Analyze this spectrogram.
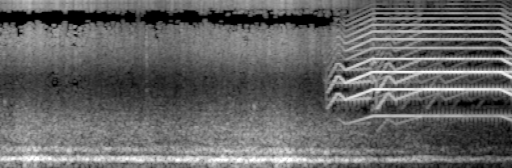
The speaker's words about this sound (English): Sound of a chimpanzee greeting the day, announcing, "Here I am, who's out there?"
